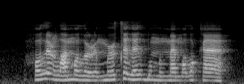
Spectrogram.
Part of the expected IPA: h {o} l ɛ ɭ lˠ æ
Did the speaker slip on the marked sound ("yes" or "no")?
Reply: yes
